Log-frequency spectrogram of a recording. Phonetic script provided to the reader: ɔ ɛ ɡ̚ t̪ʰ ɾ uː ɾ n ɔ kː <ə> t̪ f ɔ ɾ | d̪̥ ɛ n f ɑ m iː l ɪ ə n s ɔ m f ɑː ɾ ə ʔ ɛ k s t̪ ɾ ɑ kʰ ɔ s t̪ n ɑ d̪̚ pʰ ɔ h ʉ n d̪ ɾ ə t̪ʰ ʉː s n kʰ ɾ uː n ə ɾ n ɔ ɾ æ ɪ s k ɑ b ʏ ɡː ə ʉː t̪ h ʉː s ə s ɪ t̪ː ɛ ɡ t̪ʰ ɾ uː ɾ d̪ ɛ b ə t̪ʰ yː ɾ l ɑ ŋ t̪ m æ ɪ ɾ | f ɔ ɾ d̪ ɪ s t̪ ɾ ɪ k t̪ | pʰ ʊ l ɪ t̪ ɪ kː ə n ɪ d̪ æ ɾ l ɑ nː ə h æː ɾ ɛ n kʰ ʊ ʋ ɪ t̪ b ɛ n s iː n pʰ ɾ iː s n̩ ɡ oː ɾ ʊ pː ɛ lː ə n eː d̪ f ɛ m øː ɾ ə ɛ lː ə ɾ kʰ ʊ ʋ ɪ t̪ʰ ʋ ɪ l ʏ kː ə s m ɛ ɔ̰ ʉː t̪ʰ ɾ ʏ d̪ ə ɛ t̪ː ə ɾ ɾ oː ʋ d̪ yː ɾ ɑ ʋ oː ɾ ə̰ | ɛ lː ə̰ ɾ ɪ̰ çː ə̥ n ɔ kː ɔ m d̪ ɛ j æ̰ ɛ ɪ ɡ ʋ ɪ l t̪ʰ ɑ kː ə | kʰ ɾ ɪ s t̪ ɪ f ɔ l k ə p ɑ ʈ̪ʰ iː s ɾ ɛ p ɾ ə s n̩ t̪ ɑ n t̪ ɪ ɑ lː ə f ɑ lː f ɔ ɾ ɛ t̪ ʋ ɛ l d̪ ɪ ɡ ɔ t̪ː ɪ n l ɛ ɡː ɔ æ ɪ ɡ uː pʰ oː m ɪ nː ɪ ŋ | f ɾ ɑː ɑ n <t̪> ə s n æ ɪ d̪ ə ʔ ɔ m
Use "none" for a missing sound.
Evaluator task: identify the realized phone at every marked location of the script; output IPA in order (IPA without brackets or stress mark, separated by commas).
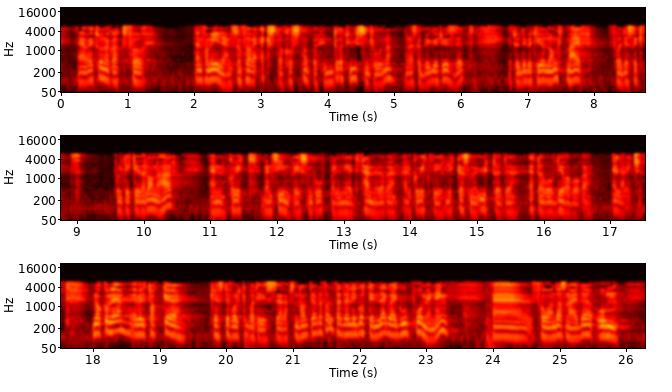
ɑ, d̪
